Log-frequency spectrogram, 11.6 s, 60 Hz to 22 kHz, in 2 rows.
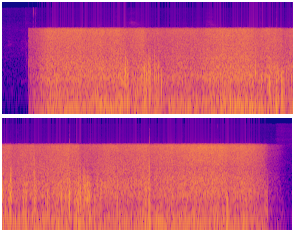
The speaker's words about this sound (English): I actually found a little 10-second video that just shows what it's like when a storm whips up on the Sea of Galilee. Here, take a look at this.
